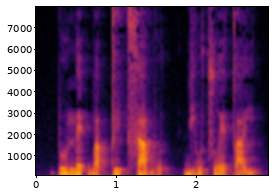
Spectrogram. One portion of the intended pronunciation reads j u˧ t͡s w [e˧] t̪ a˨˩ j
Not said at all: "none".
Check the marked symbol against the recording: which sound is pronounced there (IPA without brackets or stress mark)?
e˧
